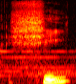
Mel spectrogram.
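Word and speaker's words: shi (四): Pour les japonais, le nombre 4 est hanté car il se prononce « shi ». Et ce dernier mot signifie la mort.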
